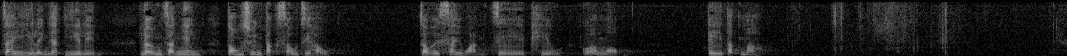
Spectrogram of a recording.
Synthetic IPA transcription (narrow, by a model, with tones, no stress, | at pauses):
t͡sɐ˨˧hɛ˨jjiː˨lɪ˨˩ŋjɐ˥t̚jiː˧liː˨˩n | lœː˨˩ŋt͡sɐ˧njɪ˥ŋ | t̪ɔː˥ŋsyː˨˥nt̪ɐ˨k̚sɐ˨˥wt͡siː˥ɦɐ˨w | t͡sɐ˨˥wɦɵ˧ɥsɐ˥jwa̰ː˨˩nt͡sɛː˨pʰiː˧w | kɔː˨˥jɐ˥t̚mɔ̰ː˨k̚ | e˥jt̪ɐ˥k̚maː˧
